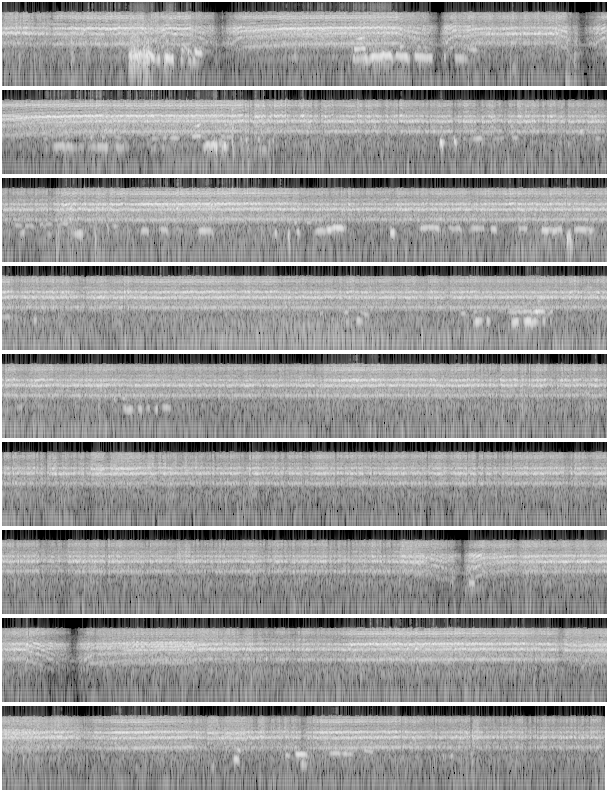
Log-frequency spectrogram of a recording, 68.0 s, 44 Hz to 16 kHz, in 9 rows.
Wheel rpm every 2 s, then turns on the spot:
210, 160, 160, 160, 210, 230, 230, 230, 220, 240, 230, 230, 230, 230, 230, 230, 230, 230, 230, 230, 230, 240, 230, 230, 230, 160, 150, 210, 220, 220, 220, 220, 230, 230.
none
